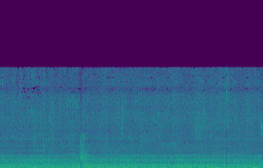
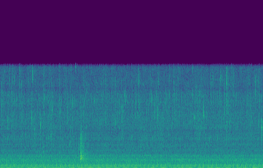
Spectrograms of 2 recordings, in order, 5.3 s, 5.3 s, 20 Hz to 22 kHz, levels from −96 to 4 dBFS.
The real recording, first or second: second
